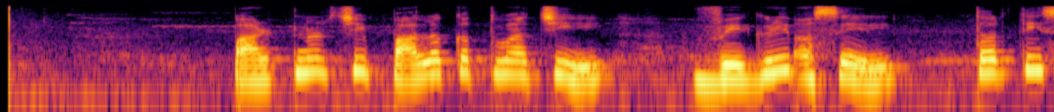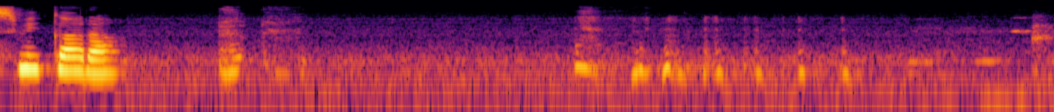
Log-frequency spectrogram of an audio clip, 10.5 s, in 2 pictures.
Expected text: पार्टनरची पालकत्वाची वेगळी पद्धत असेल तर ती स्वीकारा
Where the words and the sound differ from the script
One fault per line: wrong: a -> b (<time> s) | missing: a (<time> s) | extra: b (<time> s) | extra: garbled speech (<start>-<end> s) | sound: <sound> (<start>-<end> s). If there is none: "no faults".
missing: पद्धत (3.9 s)
sound: throat clearing (6.4-6.8 s)
sound: laugh (8.1-9.7 s)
